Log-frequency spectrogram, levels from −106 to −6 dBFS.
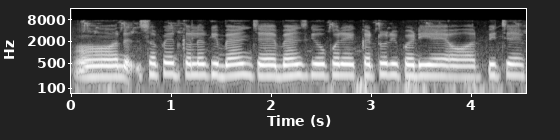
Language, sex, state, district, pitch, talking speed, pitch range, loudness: Hindi, female, Rajasthan, Barmer, 230 Hz, 195 wpm, 225-240 Hz, -11 LUFS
